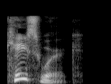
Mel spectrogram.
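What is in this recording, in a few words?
"casework", British English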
